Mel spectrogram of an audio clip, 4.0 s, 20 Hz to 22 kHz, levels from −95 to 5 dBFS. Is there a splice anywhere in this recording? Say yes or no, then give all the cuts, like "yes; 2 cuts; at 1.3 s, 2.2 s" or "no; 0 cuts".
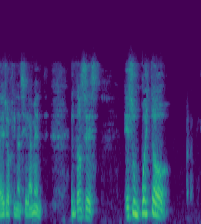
yes; 1 cut; at 1.4 s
